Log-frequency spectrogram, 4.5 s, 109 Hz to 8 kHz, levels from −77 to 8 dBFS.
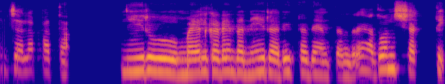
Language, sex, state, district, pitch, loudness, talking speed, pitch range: Kannada, female, Karnataka, Chamarajanagar, 200 Hz, -17 LUFS, 150 wpm, 190-215 Hz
